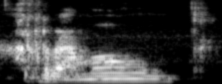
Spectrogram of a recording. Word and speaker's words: Ramón: nombre propio ramón muchos nombres ramón ricardo porque son nombres propios que empiezan por l pero solo se escribe una al inicio de palabra pero el sonido del sonido sería doble ok el sonido es doble y también cuando cuando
